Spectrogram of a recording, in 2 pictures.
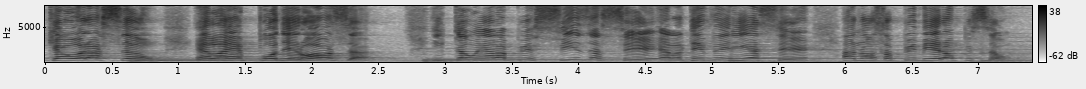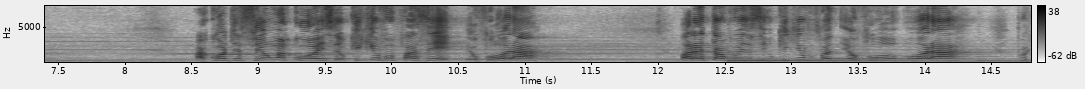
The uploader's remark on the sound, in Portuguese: Áudio do Culto de Domingo.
